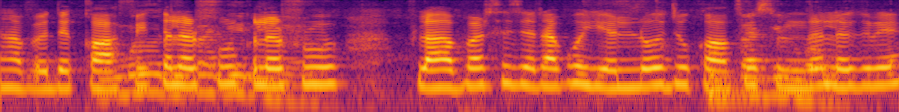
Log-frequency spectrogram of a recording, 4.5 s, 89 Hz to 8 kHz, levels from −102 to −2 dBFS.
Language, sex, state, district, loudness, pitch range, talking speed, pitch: Hindi, male, Bihar, West Champaran, -19 LUFS, 245-270 Hz, 225 wpm, 255 Hz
